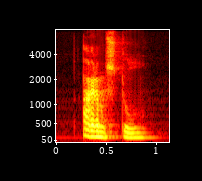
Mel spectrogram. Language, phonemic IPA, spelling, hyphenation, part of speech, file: Dutch, /ˈɑrm.stul/, armstoel, arm‧stoel, noun, Nl-armstoel.ogg
- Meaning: armchair (chair with armrests)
